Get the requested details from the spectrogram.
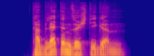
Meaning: strong dative masculine/neuter singular of tablettensüchtig
- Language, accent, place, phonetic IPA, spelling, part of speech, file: German, Germany, Berlin, [taˈblɛtn̩ˌzʏçtɪɡəm], tablettensüchtigem, adjective, De-tablettensüchtigem.ogg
